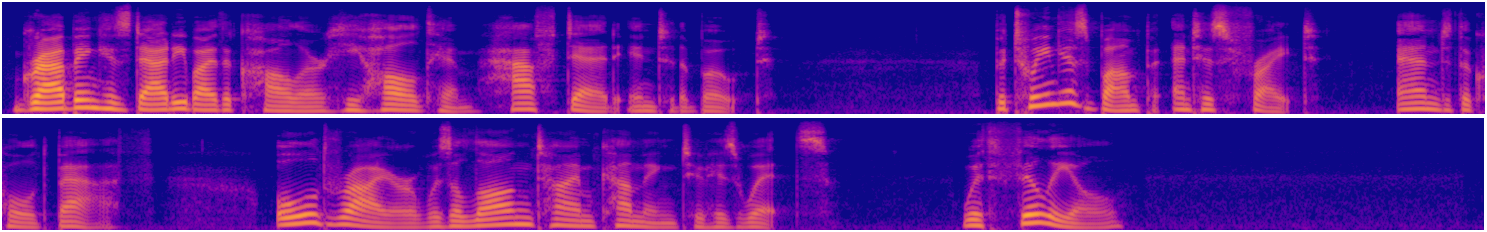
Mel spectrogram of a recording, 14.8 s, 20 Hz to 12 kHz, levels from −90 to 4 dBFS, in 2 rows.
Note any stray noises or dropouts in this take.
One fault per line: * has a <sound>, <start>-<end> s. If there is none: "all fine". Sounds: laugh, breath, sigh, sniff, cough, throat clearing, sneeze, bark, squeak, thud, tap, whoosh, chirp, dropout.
all fine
